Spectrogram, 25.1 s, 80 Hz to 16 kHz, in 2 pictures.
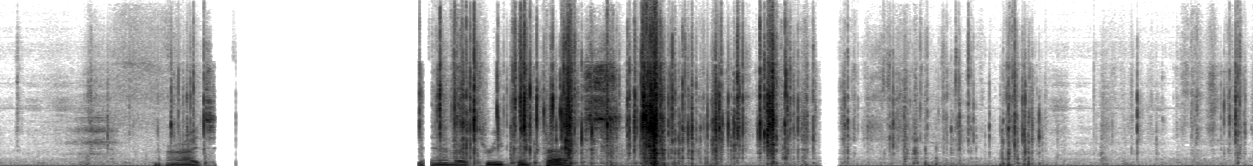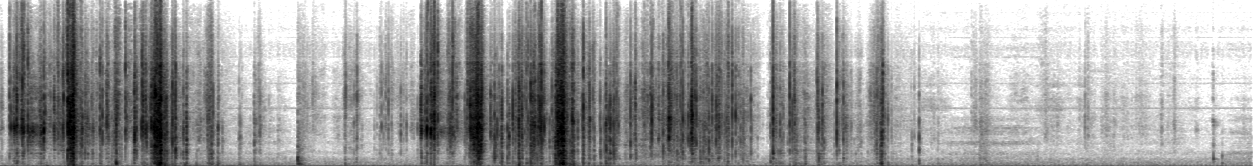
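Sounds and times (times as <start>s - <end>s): wrappers crinkling: 4.3s - 10.5s, 11.2s - 15.2s, 16.0s - 21.8s
card packs tearing: 4.4s - 10.4s, 12.2s - 14.8s, 16.0s - 21.5s.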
